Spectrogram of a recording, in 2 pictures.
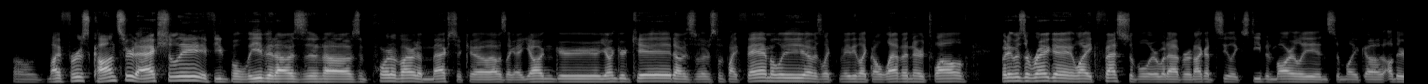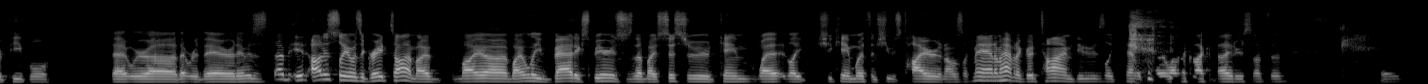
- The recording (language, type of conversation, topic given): English, unstructured, Which live concerts gave you goosebumps, and what made those moments unforgettable for you?
- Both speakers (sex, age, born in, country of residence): female, 40-44, United States, United States; male, 20-24, United States, United States
- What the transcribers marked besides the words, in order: chuckle; other background noise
